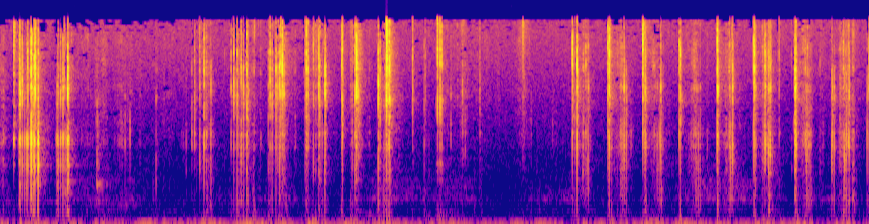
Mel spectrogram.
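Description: A green translucent glycerin soap bar, solid, has nails dug into it and scratched across its surface, with flakes falling. Dry, crisp scratching and scraping bursts with bright, short clicks repeat rapidly over a low background hum.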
